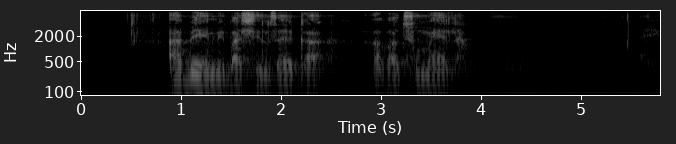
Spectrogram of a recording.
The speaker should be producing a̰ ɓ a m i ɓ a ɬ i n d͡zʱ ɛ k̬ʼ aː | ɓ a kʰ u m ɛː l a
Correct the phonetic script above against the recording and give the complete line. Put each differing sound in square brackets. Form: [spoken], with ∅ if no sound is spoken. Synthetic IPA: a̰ ɓ [e] m i ɓ a ɬ i n d͡zʱ ɛ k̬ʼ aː | ɓ a [tʰ] u m ɛː l a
